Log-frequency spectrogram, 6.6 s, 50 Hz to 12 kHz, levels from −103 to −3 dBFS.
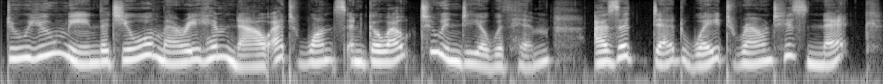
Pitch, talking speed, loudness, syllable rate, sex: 230 Hz, 225 wpm, -16 LUFS, 4.3 syllables/s, female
